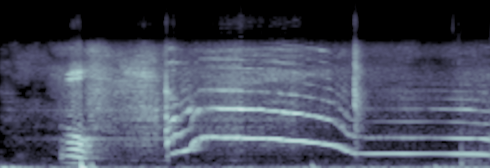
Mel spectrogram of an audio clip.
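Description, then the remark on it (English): A girl imitates a wolf howl: a rising, sustained tonal wail that holds steady for a couple of seconds before dropping lower, preceded by a short yelp, fairly loud. “Wolf.”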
